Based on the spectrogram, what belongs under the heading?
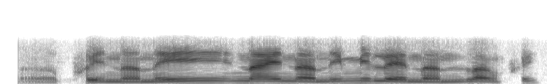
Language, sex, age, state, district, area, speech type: Bodo, male, 45-60, Assam, Udalguri, rural, conversation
